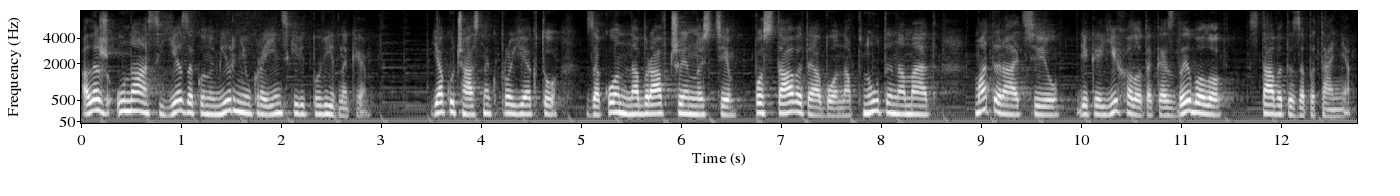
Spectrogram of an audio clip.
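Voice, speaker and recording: A woman hosting a language program, reading a scripted narration with clear, deliberate delivery of word examples. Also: medium pitch, warm tone, soft background music. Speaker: program host.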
